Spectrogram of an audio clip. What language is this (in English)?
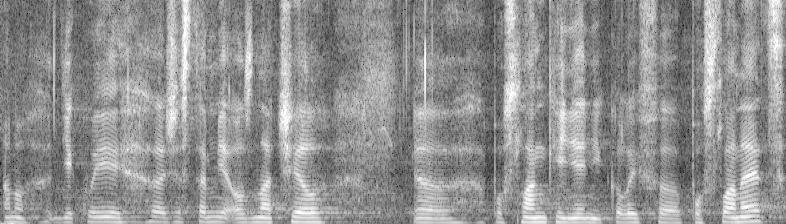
Czech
